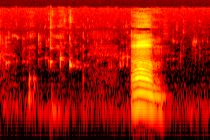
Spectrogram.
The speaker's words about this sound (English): So now, hold on as I spilled my water.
